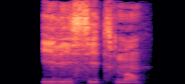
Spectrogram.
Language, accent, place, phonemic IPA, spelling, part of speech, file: French, France, Lyon, /i.li.sit.mɑ̃/, illicitement, adverb, LL-Q150 (fra)-illicitement.wav
- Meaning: illicitly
